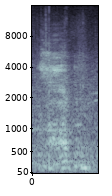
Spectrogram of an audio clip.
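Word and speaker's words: Cobh: C-O for the P-H would be the Irish spelling of it, pronounced Cove. Now some people will pronounce it Cobb. And C-O-V-E would be the English spelling of it, also pronounced Cove.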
